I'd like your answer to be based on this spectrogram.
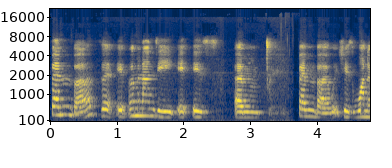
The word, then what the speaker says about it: Umunandi: Yeah, it's called Umunandi. – Umunandi, right.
